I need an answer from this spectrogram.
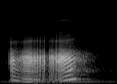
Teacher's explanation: It first dips down, then rises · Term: Third tone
